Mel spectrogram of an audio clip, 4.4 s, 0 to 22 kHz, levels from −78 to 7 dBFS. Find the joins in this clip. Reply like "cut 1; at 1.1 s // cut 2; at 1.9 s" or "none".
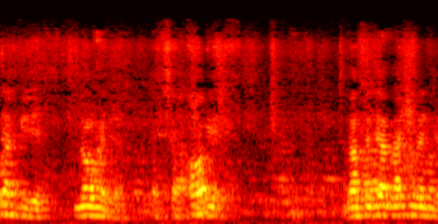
none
